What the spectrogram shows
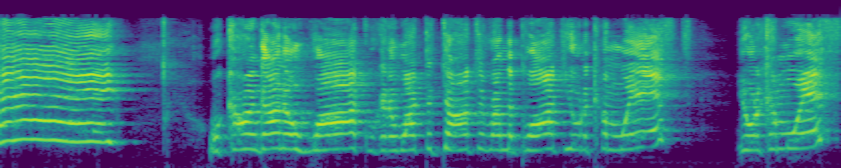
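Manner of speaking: put-on loud shouting. Retelling how your mom called up from downstairs; imitating mom shouting. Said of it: "and my mom comes up to the banister because she's downstairs and she shouts".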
